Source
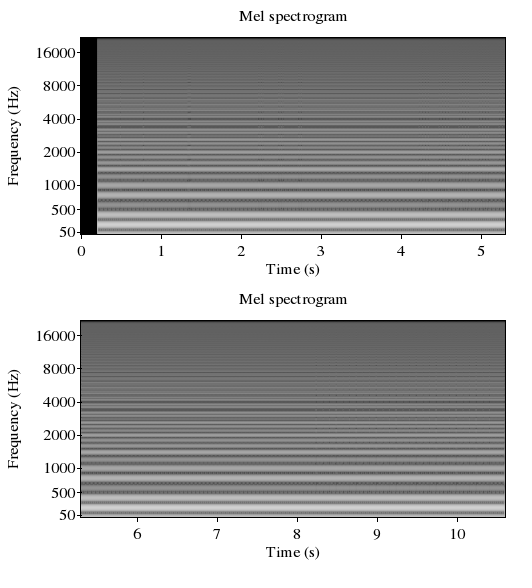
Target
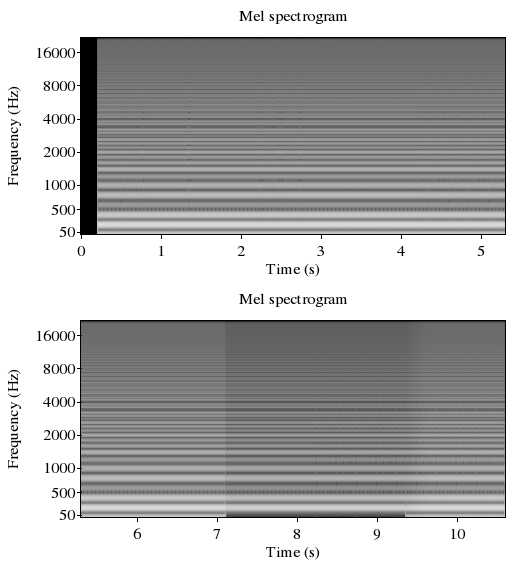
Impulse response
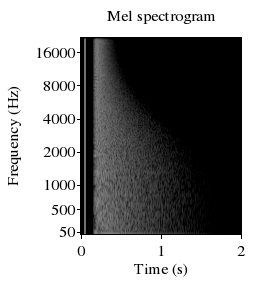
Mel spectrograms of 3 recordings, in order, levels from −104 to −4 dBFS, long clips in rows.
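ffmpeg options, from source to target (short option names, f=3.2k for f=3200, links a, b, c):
-filter_complex "[0:a]asettb=1/sr,asplit=3[a][b][c];[a]atrim=end=7.104[d];[b]atrim=start=7.1:end=9.36,asetpts=PTS-STARTPTS,afade=t=in:d=0.004:c=qsin,afade=t=out:st=2.256:d=0.004:c=qsin,highpass=55[e];[c]atrim=start=9.356[f];[d][e]acrossfade=d=0.004:c1=hsin:c2=qsin[g];[g][f]acrossfade=d=0.004:c1=qsin:c2=hsin,alimiter=limit=-23dB:level=0:latency=1:release=287,volume=4dB"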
